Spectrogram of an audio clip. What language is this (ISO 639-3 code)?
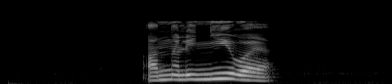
rus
